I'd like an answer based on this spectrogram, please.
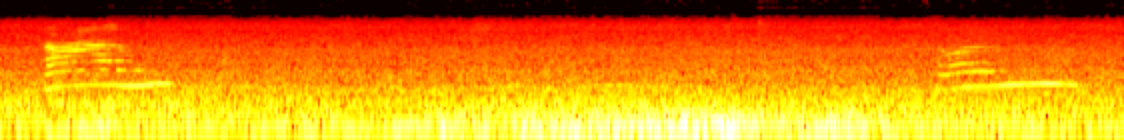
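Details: Domestic cat, one of three kept as pets, meowing twice: a rising-then-falling meow at the start and another about seven seconds later, separated by a quiet stretch with low rumbling background noise.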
